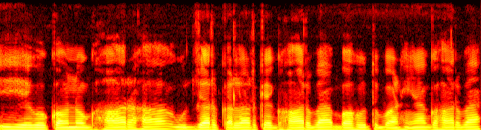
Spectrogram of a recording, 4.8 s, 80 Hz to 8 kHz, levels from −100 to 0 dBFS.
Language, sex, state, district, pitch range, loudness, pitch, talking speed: Bhojpuri, male, Bihar, Muzaffarpur, 130-140 Hz, -18 LUFS, 135 Hz, 175 wpm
